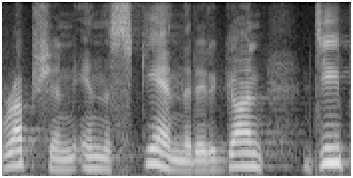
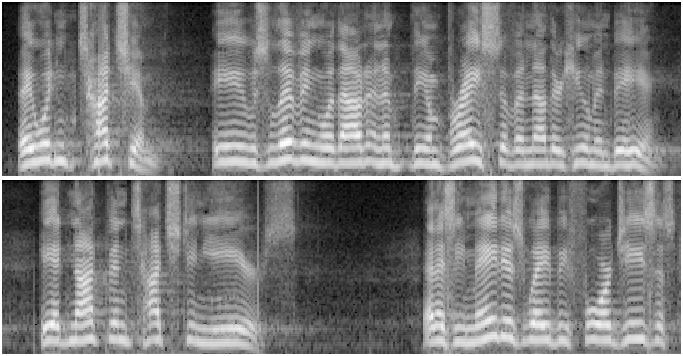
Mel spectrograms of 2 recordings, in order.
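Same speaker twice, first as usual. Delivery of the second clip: raised, urgent sermon storytelling; impassioned preaching; 4 semitones higher, 6 dB louder than usual. A narrator's reading. Preacher telling of the untouched leper reaching Jesus, building with force.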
